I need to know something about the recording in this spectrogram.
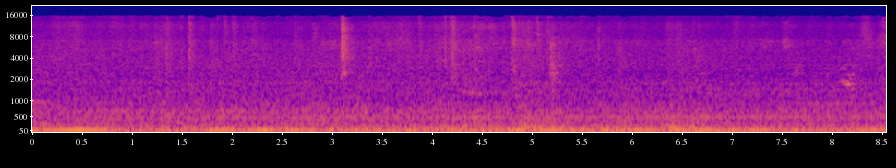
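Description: A car drives along a street with a steady low rumble of engine and tyres.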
